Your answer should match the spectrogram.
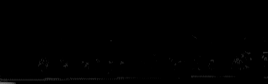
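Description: Quiet, irregular clucking from chickens in the video game Slime Rancher 2, short bursts spread across a few seconds above a soft, sustained background hum.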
